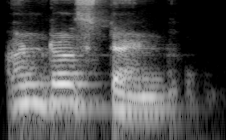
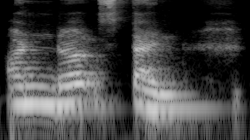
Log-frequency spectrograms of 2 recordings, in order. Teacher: we are putting a stress on stand and these two syllables are not stress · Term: a paste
